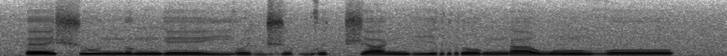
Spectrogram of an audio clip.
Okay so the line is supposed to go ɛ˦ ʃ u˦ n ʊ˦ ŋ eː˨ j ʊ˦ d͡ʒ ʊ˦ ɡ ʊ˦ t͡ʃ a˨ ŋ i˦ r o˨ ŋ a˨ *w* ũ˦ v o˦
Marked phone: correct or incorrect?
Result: correct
